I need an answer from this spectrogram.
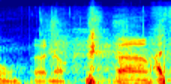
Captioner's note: laughs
